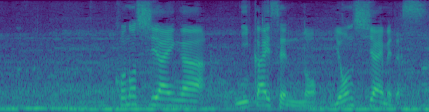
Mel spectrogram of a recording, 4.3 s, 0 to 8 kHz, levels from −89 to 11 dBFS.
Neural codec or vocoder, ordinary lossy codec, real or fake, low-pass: none; none; real; none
